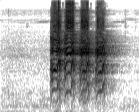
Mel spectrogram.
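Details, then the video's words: Young parrot giving one harsh call broken into four quick pulses, while a person coaxes it to come here. "natural funny parrot sound"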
